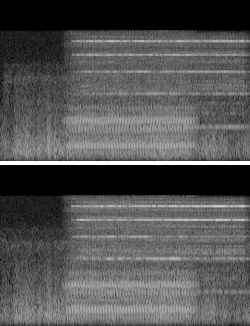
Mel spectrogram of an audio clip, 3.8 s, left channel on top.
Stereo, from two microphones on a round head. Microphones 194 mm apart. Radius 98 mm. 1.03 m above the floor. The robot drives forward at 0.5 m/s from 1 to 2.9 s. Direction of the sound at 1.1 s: 50° right (ahead or behind).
